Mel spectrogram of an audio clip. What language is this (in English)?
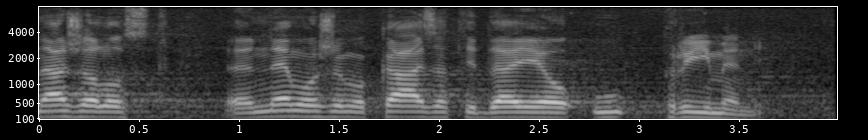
Serbian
